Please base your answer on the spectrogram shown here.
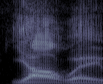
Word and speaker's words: Yahweh: So Jehovah is this old way of pronouncing. It's the English way of pronouncing Yahweh, which is like these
